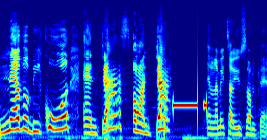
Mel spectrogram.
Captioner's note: beep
